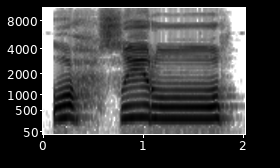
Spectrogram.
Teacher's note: लिल फुक़राइल्लज़ीना उहसिरू, या देखिए यहाँ पर वाव मद्दा हो रहा है, वाव साकिन से पहले पेश है, तो हम इसे 2 या 3 हरकत के बराबर खींच के पढ़ेंगे।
